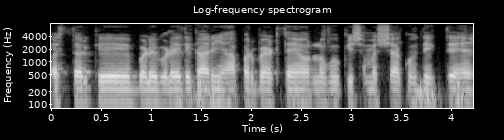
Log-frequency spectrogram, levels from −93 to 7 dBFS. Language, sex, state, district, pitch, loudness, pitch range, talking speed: Hindi, male, Bihar, Supaul, 115 Hz, -14 LUFS, 110-115 Hz, 225 wpm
